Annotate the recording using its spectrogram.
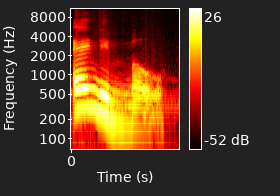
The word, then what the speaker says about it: animal: Animal, animal 这个字呢只有六个 letters，但发音有三段，高音在第一段 I can draw animals in the zoo.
